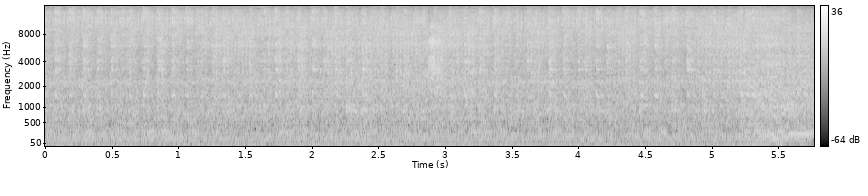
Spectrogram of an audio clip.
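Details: Di Blasi folding moped two-stroke after wiring repair and a carburettor clean, kick-started on choke. A busy, buzzing note holds steady under heavy background clatter, the engine running evenly and healthily.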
